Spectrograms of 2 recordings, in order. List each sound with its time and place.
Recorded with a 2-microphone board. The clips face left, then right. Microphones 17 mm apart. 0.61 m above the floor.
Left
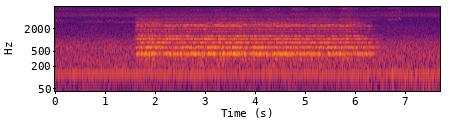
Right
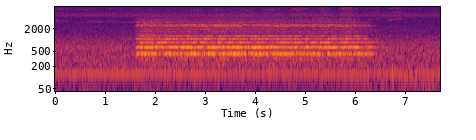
1.6 s a violin: 30° left (ahead or behind), 6.5 m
